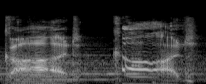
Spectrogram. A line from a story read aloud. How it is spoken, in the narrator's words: groaned, and the clenched fists were raised again to the infinite despair with which his throat vibrated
